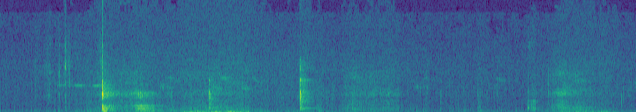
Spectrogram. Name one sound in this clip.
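Plastic parts click and snap as hands work on them up close.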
